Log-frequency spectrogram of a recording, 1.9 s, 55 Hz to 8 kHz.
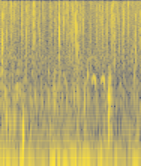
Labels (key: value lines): label: biophony
recorder: SoundTrap 300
